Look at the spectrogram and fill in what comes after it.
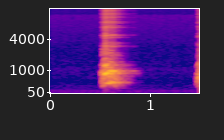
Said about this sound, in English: Studio dog giving us trouble. Studio dog.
